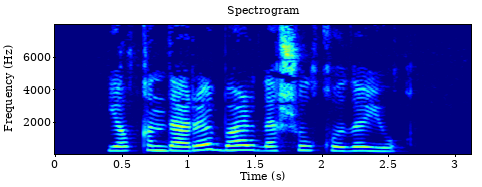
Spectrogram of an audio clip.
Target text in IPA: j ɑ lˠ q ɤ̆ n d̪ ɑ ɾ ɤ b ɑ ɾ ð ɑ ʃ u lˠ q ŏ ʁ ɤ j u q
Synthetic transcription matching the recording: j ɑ lˠ q ɤ̆ n d̪ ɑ ɾ ɤ b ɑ ɾ ð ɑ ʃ u lˠ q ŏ ð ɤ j u q

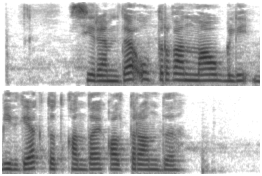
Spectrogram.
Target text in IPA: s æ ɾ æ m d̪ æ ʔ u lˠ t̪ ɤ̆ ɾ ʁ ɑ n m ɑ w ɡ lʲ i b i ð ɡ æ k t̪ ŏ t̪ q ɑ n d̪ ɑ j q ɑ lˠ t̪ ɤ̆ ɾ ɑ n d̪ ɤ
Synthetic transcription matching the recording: s i ɾ æ m d̪ æ ʔ u lˠ t̪ ɤ̆ ɾ ʁ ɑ n m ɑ w ɡ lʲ i b i ð ɡ æ k t̪ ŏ t̪ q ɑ n d̪ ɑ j q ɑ lˠ t̪ ɤ̆ ɾ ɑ n d̪ ɤ

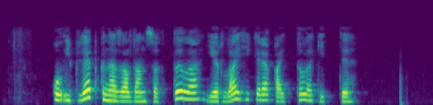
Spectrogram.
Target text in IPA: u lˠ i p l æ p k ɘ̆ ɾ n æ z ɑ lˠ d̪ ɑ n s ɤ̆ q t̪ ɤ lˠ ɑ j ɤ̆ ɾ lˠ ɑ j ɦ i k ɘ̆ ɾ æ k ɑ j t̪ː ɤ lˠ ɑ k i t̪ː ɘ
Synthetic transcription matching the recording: u lˠ i p l æ p k ɘ̆ n æ z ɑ lˠ d̪ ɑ n s ɤ̆ q t̪ ɤ lˠ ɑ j ɤ̆ ɾ lˠ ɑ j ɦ i k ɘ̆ ɾ æ q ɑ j t̪ː ɤ lˠ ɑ k i t̪ː ɘ

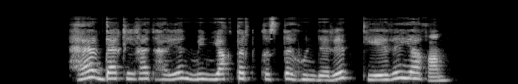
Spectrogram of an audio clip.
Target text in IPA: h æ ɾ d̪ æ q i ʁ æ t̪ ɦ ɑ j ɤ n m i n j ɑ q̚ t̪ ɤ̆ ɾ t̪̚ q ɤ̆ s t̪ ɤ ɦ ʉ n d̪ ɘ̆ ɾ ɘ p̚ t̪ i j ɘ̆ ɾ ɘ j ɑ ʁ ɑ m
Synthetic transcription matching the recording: h æ ɾ d̪ æ q i ʁ æ t̪ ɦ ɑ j ɤ n m i n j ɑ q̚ t̪ ɤ̆ ɾ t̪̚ q ɤ̆ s t̪ ɤ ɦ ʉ n d̪ ɘ̆ ɾ ɘ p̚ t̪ i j ɘ̆ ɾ ɘ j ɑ ʁ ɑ m

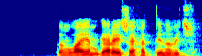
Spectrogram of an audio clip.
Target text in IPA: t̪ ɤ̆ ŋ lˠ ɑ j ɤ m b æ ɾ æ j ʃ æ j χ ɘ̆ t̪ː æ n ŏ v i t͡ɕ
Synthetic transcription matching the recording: t̪ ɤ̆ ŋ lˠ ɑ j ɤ m ɡ æ ɾ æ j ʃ æ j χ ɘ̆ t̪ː i n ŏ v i t͡ɕ

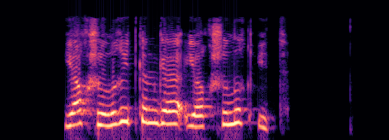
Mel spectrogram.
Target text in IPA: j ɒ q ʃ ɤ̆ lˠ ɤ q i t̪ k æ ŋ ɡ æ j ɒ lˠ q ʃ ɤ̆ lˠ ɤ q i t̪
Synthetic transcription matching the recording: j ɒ q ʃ ɤ̆ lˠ ɤ q i t̪ k æ ŋ ɡ æ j ɒ q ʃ ɤ̆ lˠ ɤ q i t̪

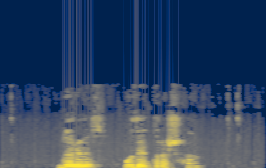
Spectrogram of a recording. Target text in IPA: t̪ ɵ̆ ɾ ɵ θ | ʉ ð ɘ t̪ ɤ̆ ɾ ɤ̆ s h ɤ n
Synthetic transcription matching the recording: d̪ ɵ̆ ɾ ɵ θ | ʉ ð ɘ t̪ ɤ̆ ɾ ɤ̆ ʃ h ɤ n

